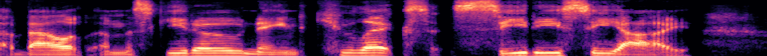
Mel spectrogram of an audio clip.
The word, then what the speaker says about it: cedecei: So how appropriate is it that we start off today's call by talking about a mosquito named Culex CDCI, pronounced CDCI, and this is named in honor of the Centers for Disease Control and Prevention.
